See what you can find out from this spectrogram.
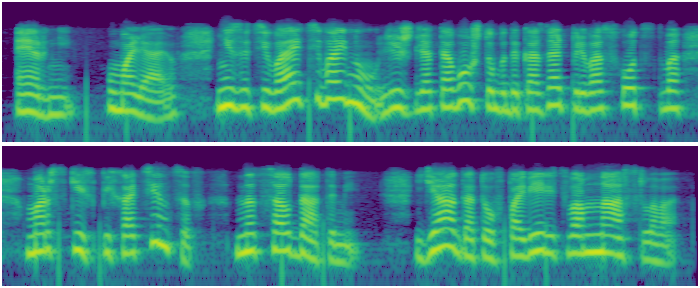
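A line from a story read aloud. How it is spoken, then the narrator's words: Laughing. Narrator (Russian): рассмеялся Доминик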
